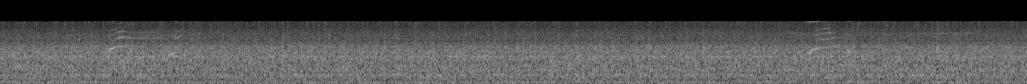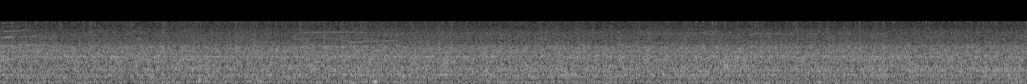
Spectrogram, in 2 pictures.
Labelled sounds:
1.2	1.6	killer whale, southern resident, 3.4 to 4.6 kHz
8.1	8.5	killer whale, southern resident, 7.4 to 8.0 kHz
10.3	10.6	killer whale, southern resident, 4.6 to 5.0 kHz
13.2	13.8	killer whale, southern resident, 4.4 to 4.6 kHz

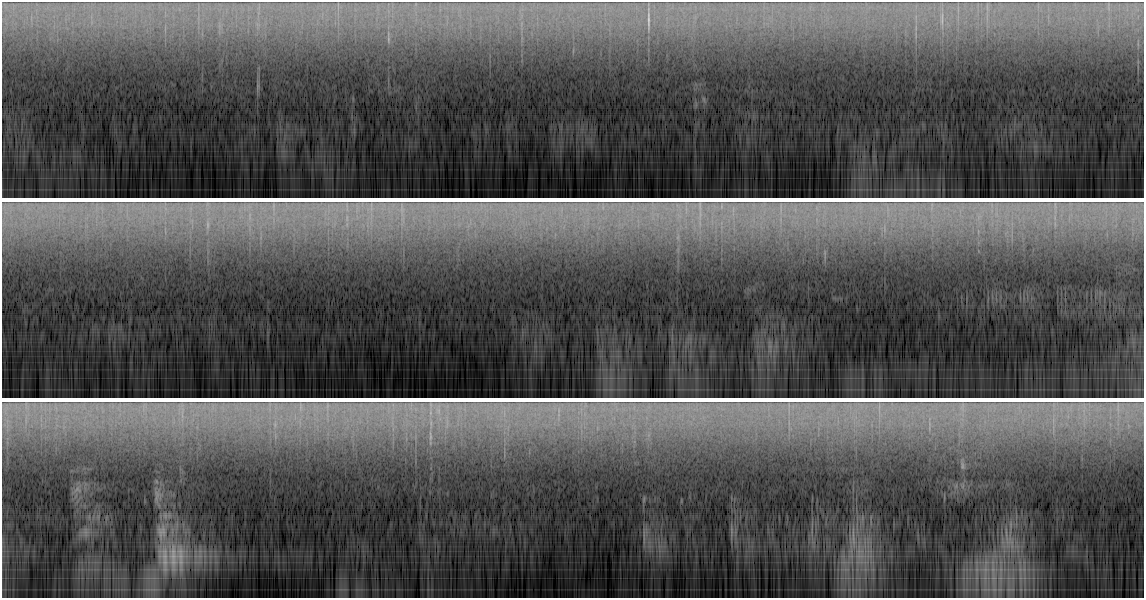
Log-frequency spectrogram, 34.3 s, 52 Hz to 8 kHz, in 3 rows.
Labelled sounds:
32.3	32.6	humpback whale, 0.78 to 1.1 kHz

